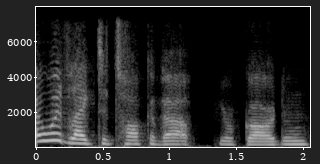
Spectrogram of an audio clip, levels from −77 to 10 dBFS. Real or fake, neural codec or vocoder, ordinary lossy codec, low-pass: fake; codec, 16 kHz in and 24 kHz out, 0.4 kbps, LongCat-Audio-Codec, fine tuned four codebook decoder; AAC, 32 kbps; 7.2 kHz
